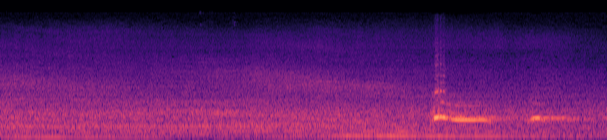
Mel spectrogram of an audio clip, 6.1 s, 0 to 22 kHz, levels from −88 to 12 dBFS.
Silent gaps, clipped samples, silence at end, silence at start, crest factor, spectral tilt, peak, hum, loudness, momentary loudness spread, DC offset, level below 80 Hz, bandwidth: none; under 0.1%; 0 s; 0 s; 20 dB; -6 dB/octave; -6 dBFS; none; -27 LUFS; 13 LU; under 0.1%; -44 dBFS; 15 kHz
